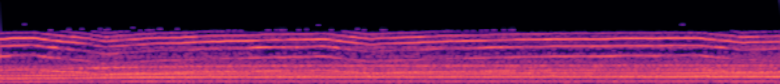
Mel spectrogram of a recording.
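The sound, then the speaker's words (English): A car's supercharger and emergency speed gear kick in during a pursuit, giving a loud, steady, high mechanical whine that holds its pitch throughout, with a few slight dips and wavers. “I'm going to kick in the supercharger and the emergency speed gear.”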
